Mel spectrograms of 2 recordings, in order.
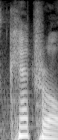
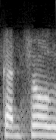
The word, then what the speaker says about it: Ctrl: It's a key that says Ketrel on it. CTRL, right? Yeah, it's spelled CTRL. It's control key.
